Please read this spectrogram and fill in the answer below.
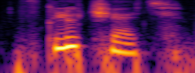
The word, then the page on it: включать: /fklʲʉˈt͡ɕætʲ/; vkljutšat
